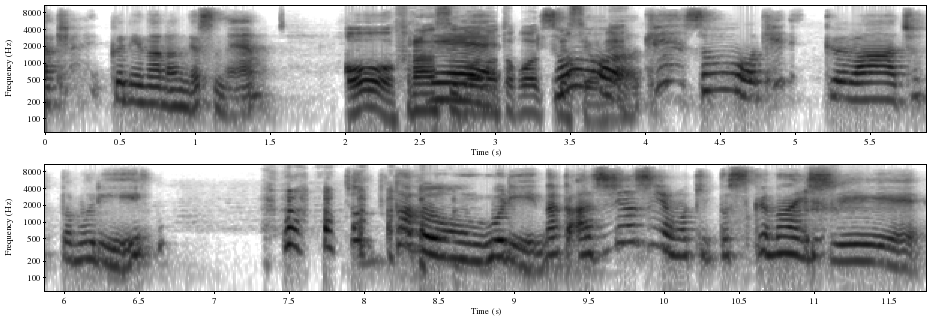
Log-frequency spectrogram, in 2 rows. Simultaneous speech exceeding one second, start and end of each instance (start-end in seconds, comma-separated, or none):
2.5-4.0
